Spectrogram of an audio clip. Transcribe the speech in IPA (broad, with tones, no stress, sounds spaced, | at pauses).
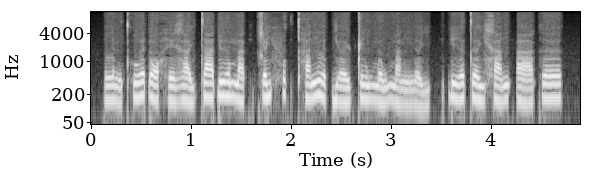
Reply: l ə˨˩˨ ŋ t̪ʰ u˧˥ ə̯ ɗ ɔ˨˩ h e˨˩ ɣ a˨˩˨ j t̪ aː˧ ɗ ɨ˧ ə̯ m a˨˩ k̚ c ə˧˥ j f ə˦˥ k̚ t̪ʰ a˧˥ n l ə˨˩ k̚ j əː˨˩˦ j ʈ i˧ w m ə˨˩˦ w m a˨˩ ŋ n ə˨˩˨ j | ɗ i˨˩˦ ə̯ t̪ əː˨˩ j x a˨˩˦ n ʔ aː˨˩˨ k əː˧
